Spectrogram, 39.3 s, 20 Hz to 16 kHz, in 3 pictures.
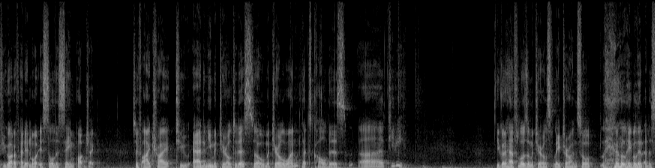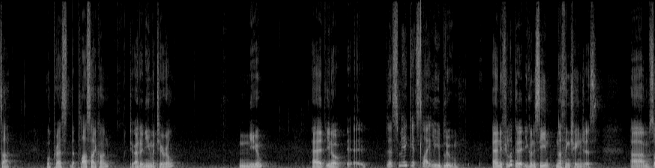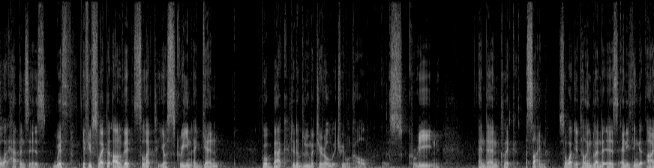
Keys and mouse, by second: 1.1 Tab, 5.8-9.3 drag, 15.4 click, 17.5 click, 20.2 click, 23.1 middle click, 29.0 click, 31.4 click, 32.5 click, 32.7-34.7 drag, 33.8 e, 36.5 click, 37.4 middle click, 38.8 middle click.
